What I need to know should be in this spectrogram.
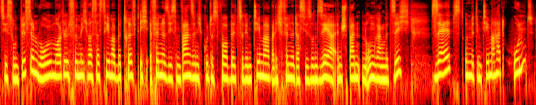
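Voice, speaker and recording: Podcast co-host, female, late 30s, mid pitch, candid casual chat, close dry sound. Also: darkish tone, no room sound.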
